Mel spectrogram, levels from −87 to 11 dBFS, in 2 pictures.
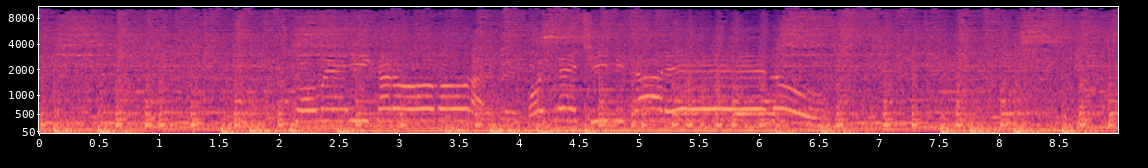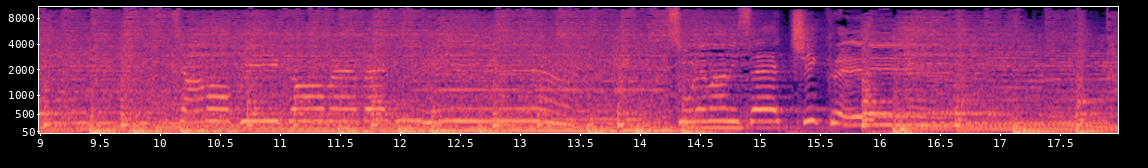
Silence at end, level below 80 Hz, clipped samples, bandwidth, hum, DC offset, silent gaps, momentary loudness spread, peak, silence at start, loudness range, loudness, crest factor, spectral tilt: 0 s; -14 dBFS; under 0.1%; 11 kHz; none; under 0.1%; none; 4 LU; 0 dBFS; 0 s; 2 LU; -11 LUFS; 10 dB; -5 dB/octave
